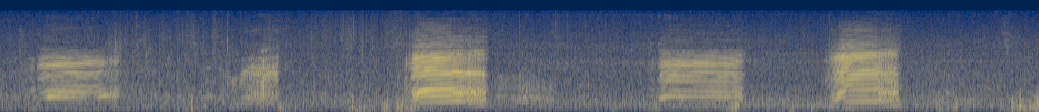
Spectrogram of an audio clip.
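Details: Sheep and lambs in a valley bleat in long, wavering, nasal calls repeated every few seconds.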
